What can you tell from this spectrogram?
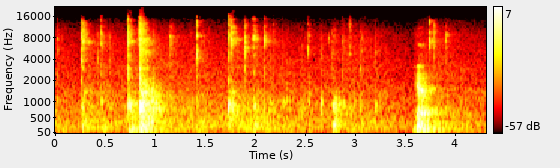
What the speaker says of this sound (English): So cd.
